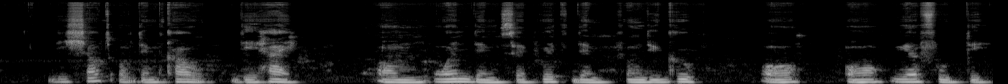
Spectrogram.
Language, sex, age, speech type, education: Nigerian Pidgin, male, 30-45, spontaneous, tertiary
